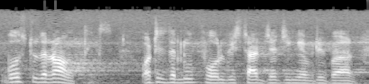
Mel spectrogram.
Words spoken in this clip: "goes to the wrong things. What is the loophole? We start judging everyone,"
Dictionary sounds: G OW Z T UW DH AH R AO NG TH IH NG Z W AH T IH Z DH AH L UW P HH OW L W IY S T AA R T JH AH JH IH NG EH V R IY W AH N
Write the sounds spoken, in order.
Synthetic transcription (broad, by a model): G OW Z T UW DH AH R AO NG T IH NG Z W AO T IH Z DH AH L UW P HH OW L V IY S T AA R T JH AH JH IH NG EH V R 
